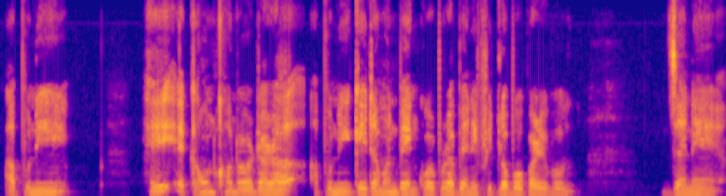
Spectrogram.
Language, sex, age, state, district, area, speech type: Assamese, female, 45-60, Assam, Dibrugarh, rural, spontaneous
